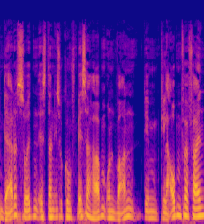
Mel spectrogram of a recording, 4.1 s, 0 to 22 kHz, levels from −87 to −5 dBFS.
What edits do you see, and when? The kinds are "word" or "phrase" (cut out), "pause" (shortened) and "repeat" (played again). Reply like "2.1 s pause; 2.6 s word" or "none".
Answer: 1.1 s word; 1.5 s word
